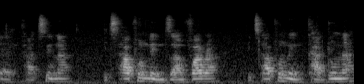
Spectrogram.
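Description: A man at a fairly quick pace, with ordinary pitch variation and light background noise. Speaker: political analyst, TV studio guest. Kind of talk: interview answer on a political topic. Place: studio.

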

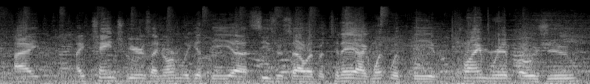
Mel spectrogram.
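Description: Clear music plays in the background. The speech moves at a moderate pace. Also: man. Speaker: real estate agent host. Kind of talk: casual vlog chat. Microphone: phone near.

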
